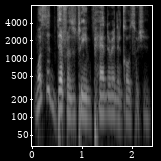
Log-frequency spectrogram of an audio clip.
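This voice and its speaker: A man's voice: mid-range voice, expressive, quick pace, a little mellow, slightly rough, dry recording, studio quality. An American man co-hosting a podcast with playful, casual banter and frequent interjections. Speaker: podcast co-host.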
